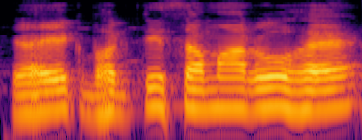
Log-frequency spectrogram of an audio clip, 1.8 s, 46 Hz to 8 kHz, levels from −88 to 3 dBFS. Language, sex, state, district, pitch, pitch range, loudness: Hindi, male, Jharkhand, Palamu, 150 Hz, 140-155 Hz, -13 LUFS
